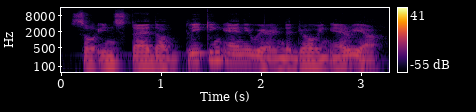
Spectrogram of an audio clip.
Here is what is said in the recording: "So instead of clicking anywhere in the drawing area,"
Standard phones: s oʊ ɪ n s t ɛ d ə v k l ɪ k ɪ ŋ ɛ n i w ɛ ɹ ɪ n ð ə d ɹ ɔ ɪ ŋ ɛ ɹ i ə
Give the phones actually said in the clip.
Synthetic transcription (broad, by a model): s oʊ ɪ n s t ɛ d ə v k l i k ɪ ŋ ɛ n i w ɛ ɹ ɪ n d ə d ɹ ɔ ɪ ŋ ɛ ɹ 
